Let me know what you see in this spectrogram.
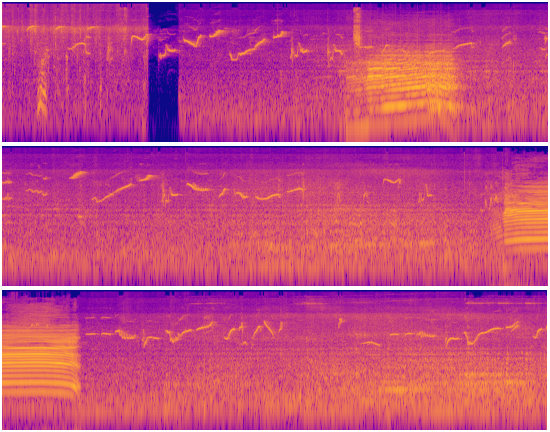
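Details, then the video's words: A herd of tame cows roaming a road looking for food; two loud harmonic moos, one short near the start and a longer one mid-clip, over constant chirping and whistling birds in the background. "Funny cow sounds"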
